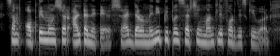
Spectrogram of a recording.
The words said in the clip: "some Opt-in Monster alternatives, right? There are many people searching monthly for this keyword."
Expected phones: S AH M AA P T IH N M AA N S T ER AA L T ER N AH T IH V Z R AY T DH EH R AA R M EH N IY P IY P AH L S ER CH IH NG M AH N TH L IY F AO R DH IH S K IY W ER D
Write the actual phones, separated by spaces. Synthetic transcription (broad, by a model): S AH M AA P T IH N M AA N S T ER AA L T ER N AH T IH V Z R AY T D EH R AA R M EH N IY P IY P AH L S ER CH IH NG M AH N T L IY F AO R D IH S K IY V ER D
